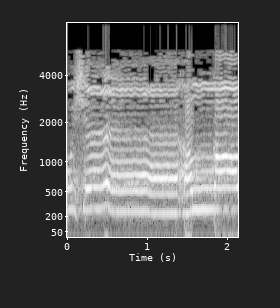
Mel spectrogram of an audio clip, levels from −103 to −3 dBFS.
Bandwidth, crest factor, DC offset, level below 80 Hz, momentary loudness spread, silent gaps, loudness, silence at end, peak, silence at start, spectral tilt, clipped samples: 8 kHz; 8 dB; under 0.1%; -46 dBFS; 3 LU; none; -9 LUFS; 0 s; 0 dBFS; 0 s; -5 dB/octave; 0.4%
